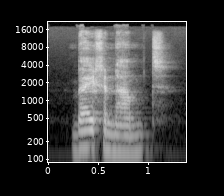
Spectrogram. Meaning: nicknamed
- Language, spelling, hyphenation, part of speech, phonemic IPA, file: Dutch, bijgenaamd, bij‧ge‧naamd, adjective, /ˈbɛi̯.ɣəˌnaːmt/, Nl-bijgenaamd.ogg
